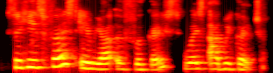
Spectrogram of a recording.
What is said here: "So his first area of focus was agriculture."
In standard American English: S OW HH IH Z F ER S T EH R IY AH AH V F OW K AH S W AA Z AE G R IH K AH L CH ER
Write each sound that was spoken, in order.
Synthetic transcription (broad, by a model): S OW HH IH Z F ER S T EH R IY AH AH V F OW K AH S W AA Z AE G R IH K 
